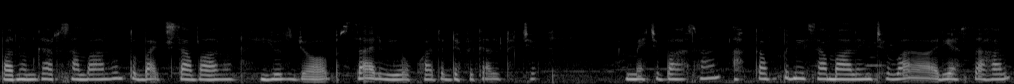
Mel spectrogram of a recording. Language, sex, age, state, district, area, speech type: Kashmiri, female, 30-45, Jammu and Kashmir, Bandipora, rural, spontaneous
